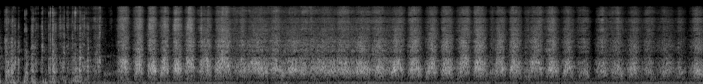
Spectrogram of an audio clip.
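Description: Fingertips rub and scratch the textured surface of a yellow polymer foam Scrub Daddy puppy scrub sponge held in the hands in dim light. The result is a quick, uneven run of dry, scratchy strokes, about three per second, with bright hiss and almost no low end. A faint steady low hum sits underneath.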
